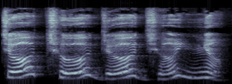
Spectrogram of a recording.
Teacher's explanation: तो ये तालु यानी तालव्य व्यंजन हो गए, तालु से निकलते हैं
